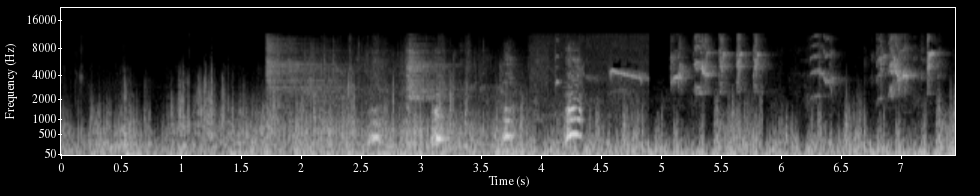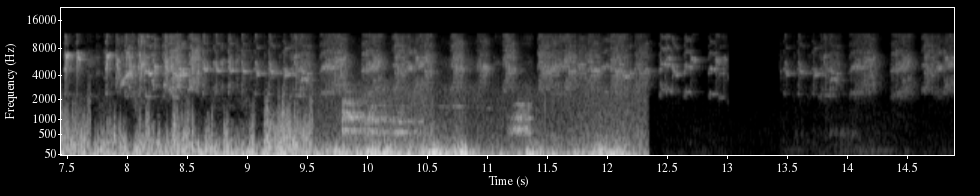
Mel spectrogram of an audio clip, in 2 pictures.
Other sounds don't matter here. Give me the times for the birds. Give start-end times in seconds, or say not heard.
3.9-14.8.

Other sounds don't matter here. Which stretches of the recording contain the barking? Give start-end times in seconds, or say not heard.
1.7-4.3, 9.8-11.4.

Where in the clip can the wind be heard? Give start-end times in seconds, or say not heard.
0.0-12.3.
